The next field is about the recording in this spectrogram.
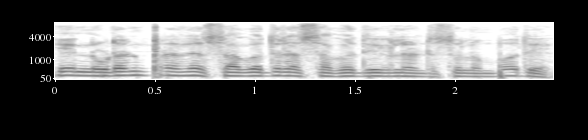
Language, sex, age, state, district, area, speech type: Tamil, male, 45-60, Tamil Nadu, Viluppuram, rural, spontaneous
